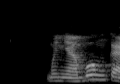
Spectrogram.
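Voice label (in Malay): "menyambungkan", Malay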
